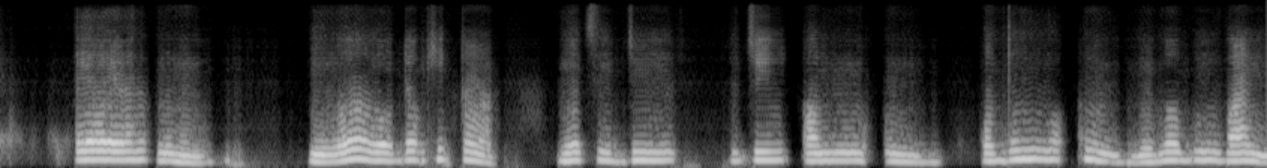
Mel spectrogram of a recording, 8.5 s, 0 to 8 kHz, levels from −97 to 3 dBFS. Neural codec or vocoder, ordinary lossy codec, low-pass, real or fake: codec, 16 kHz, 0.5 kbps, FreqCodec, smaller model; none; 7.2 kHz; fake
